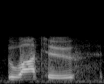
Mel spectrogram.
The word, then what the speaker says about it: Uatu: and it all has to do with Uatu, who I guess that's how you say his name.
